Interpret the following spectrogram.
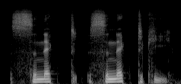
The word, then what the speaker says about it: Synecdoche: Synecdoche. Synecdoche.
